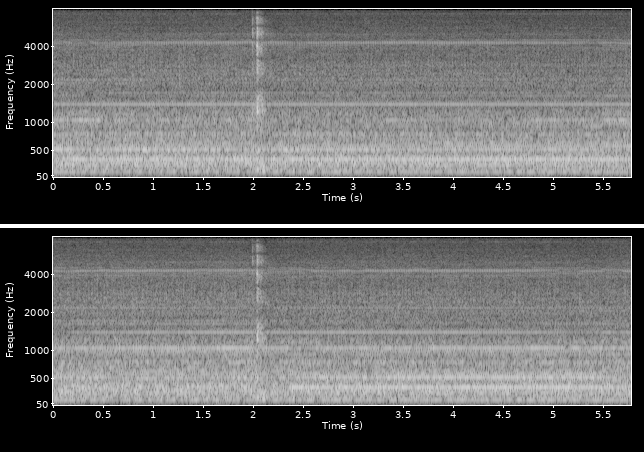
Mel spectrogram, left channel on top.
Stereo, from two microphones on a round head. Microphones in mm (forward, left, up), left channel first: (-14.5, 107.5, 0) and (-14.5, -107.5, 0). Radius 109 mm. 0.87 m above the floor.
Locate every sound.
2.0 s a microwave: 10° left (ahead or behind)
